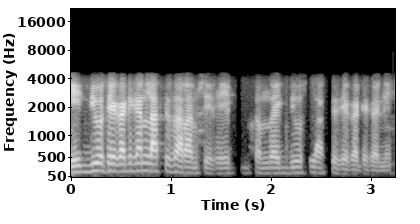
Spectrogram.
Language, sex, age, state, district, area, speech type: Marathi, male, 60+, Maharashtra, Nagpur, rural, conversation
